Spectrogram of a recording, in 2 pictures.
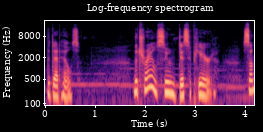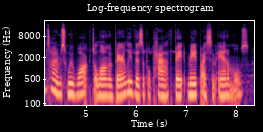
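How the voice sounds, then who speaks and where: A woman reading a story aloud in a soft-spoken, measured, atmospheric ASMR style. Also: on the low side, creaky. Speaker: reader of a video game story.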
